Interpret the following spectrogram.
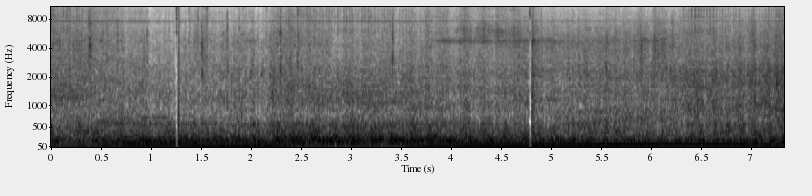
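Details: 1999 Honda Accord: steady low droning hum under road rumble while driving, persisting after bearings and axle were replaced on the wrong side; cause was the passenger-side wheel bearings, and the noise was gone after replacing them.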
